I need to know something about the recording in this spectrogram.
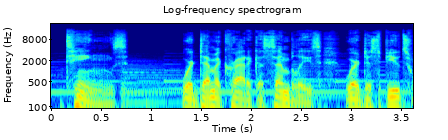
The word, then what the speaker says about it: things: Their community gatherings called things, pronounced tings, were democratic assemblies where disputes were settled and laws created through consensus.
